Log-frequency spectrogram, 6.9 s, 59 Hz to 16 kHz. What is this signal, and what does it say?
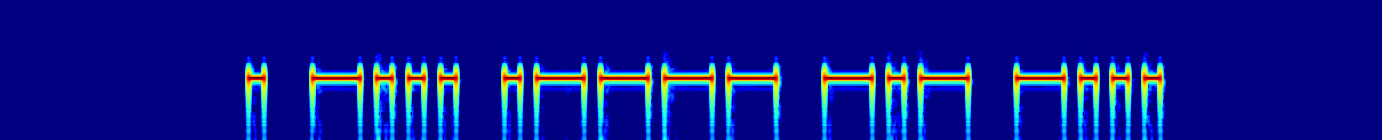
Morse code, heard as a keyed tone, about 15 wpm, 700 Hz. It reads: EB1KB
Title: DXCC-100 Call Signs - 5 Characters - Repeated 3x - 15wpm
